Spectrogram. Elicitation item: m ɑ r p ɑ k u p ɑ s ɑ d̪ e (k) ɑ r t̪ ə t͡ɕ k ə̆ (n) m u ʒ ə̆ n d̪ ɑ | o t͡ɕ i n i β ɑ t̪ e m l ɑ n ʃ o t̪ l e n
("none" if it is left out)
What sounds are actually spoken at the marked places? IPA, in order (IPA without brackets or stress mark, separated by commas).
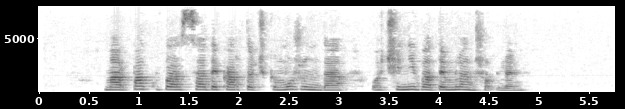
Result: k, none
